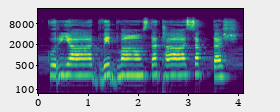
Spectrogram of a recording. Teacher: విసర్గ ఉచ్చారణ తాళవ్య ష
